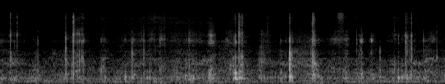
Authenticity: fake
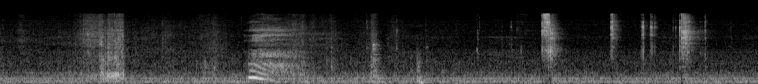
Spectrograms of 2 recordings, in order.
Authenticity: real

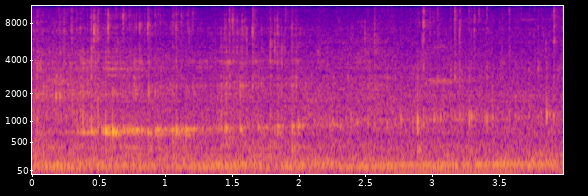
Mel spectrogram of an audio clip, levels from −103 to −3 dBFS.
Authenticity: real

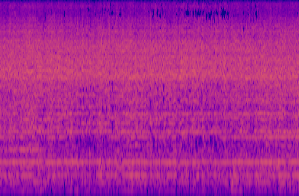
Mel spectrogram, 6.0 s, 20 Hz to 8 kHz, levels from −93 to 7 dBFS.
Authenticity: fake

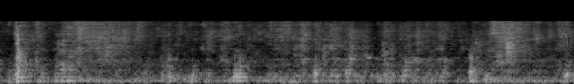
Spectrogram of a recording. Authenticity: fake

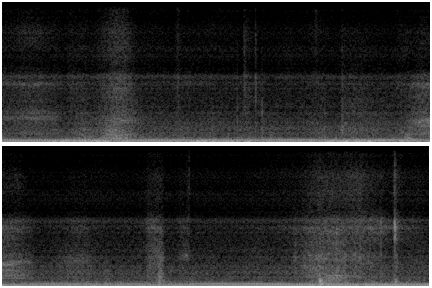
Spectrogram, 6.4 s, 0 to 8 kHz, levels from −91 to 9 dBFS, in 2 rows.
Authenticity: fake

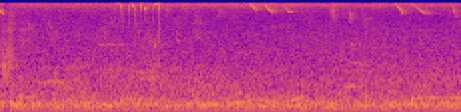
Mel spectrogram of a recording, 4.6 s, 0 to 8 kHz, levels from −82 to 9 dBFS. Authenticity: real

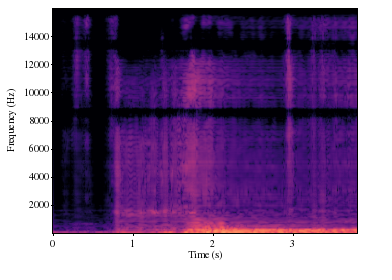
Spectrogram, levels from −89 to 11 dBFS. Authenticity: fake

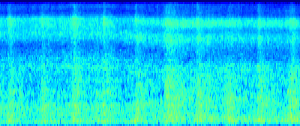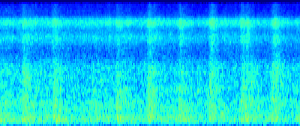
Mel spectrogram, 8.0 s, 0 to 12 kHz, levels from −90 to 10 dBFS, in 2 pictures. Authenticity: real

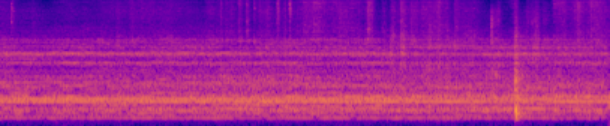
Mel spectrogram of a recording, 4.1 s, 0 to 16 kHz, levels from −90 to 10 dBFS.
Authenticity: fake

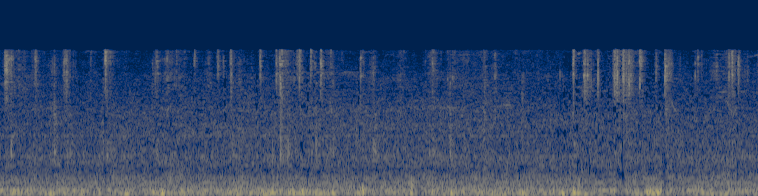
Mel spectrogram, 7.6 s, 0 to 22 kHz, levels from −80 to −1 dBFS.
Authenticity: real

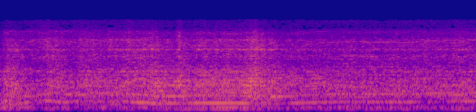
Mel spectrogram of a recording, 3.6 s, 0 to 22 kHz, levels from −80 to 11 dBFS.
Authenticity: real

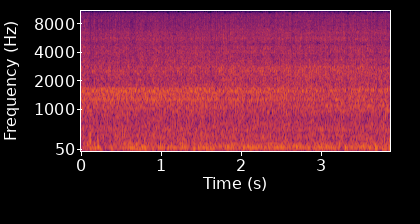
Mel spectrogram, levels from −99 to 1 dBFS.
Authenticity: real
